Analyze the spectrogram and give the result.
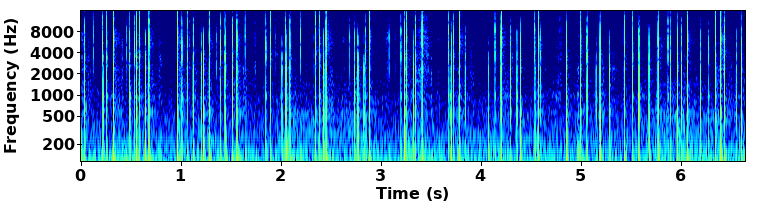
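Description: The aluminum back of a dark grey iPhone 7 Plus is tapped and scratched with long nails close to the microphone. Quick, sharp clicks and scratchy, crackling strokes are heard, bright and dry with almost no ring, over a faint low hum.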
